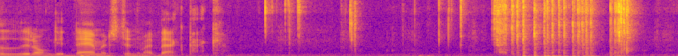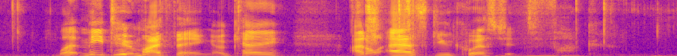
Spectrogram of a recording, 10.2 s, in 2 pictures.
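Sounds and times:
speech: 0.0s - 1.8s, 5.5s - 9.6s
adhesive tape ripping off a roll onto a book box: 2.6s - 4.8s.

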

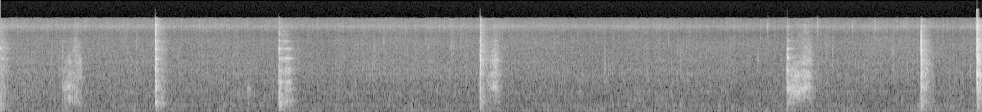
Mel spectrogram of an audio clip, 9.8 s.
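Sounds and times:
utensil scraping while stirring a lightly salted vegetable in a pan: 0.0s - 0.9s, 4.8s - 5.1s, 7.8s - 8.2s
faint steady sizzle of vegetable sautéing in a pan: 0.0s - 9.8s.

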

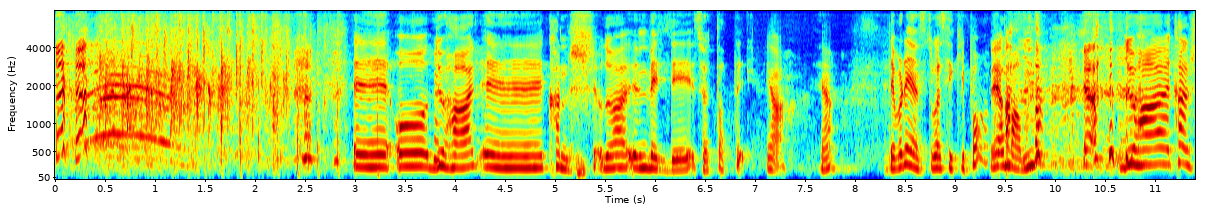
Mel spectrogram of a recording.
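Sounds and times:
laughter: 0.0s - 1.4s, 9.5s - 10.9s
audience applause: 0.0s - 2.9s
voice whooping: 0.2s - 1.4s
speech: 3.0s - 11.3s.

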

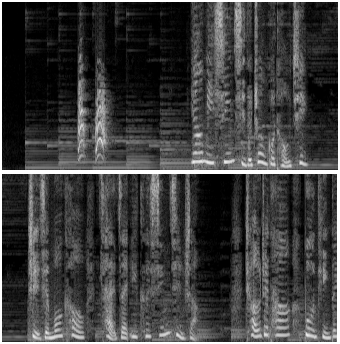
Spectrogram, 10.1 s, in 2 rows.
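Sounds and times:
dog barking: 1.2s - 1.7s
speech: 2.8s - 4.7s, 5.4s - 10.0s.

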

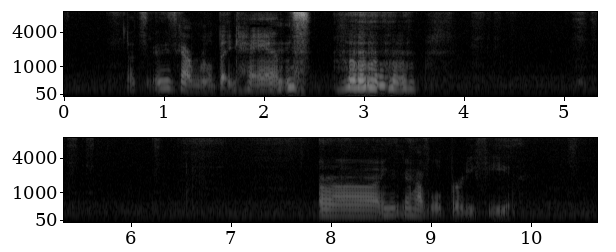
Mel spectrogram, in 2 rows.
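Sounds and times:
speech: 0.6s - 3.8s, 8.0s - 10.0s
pen drawing on paper: 5.1s - 6.4s.

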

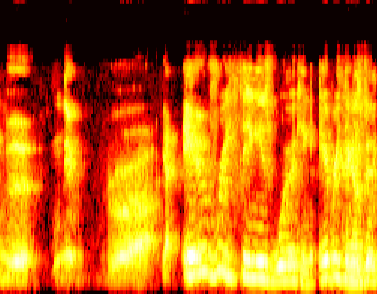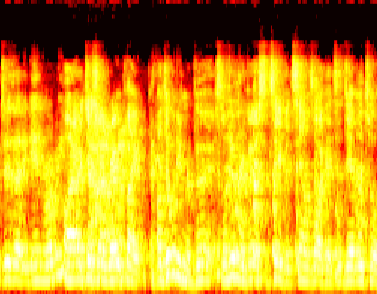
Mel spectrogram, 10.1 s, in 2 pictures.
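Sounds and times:
person vocally imitating vomiting with guttural retching heaves: 0.0s - 2.4s, 6.0s - 7.2s
speech: 2.5s - 10.0s
laughter: 4.6s - 5.1s, 5.9s - 10.0s.

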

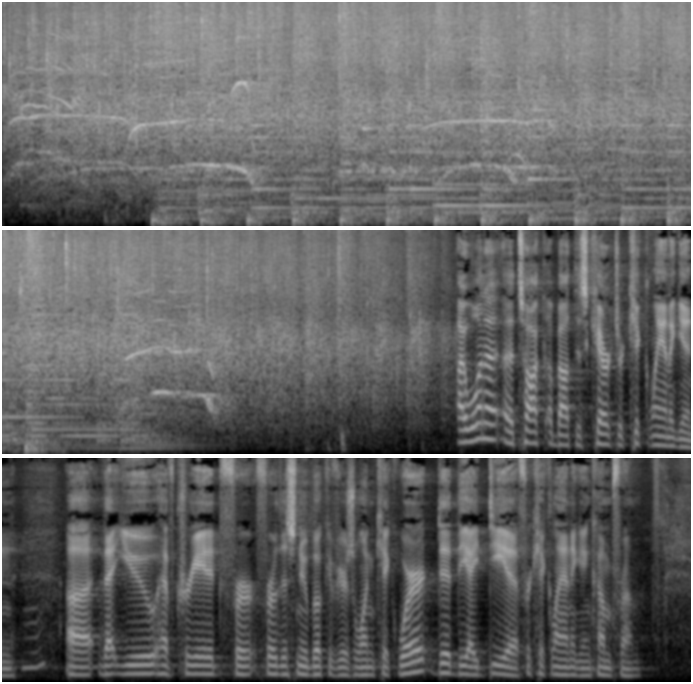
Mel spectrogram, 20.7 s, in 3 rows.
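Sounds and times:
audience applause welcoming a guest author onto a live stage show: 0.0s - 11.4s
pitched music playing: 1.5s - 9.0s
speech: 11.4s - 20.2s.

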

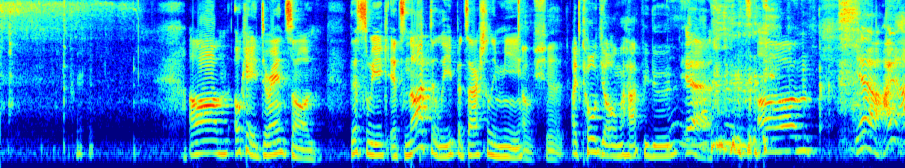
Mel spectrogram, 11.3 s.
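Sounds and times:
airy hiss like a snake's: 0.0s - 1.7s
speech: 2.4s - 11.3s
laughter: 8.5s - 10.2s.

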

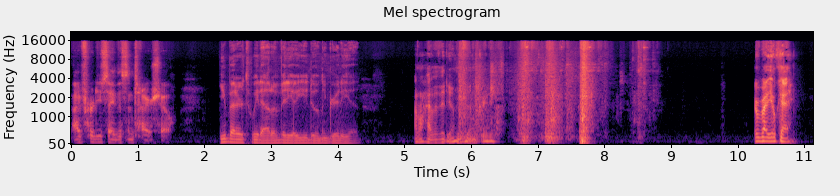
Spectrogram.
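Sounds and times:
speech: 0.1s - 1.6s, 2.2s - 4.4s, 5.2s - 6.9s, 10.3s - 10.9s
heavy baseball bag tumbling down stairs: 6.0s - 8.6s.

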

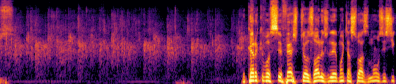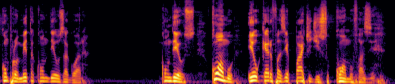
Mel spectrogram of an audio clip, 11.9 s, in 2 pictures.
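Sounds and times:
audience applause: 0.0s - 4.3s
speech: 3.6s - 7.4s, 8.4s - 11.8s.

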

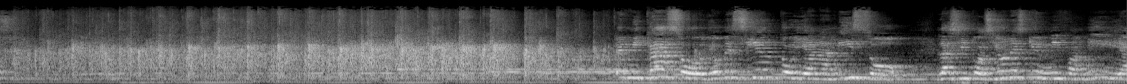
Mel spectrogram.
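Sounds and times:
audience applauding loudly: 0.0s - 6.4s
speech: 6.3s - 11.2s.

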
